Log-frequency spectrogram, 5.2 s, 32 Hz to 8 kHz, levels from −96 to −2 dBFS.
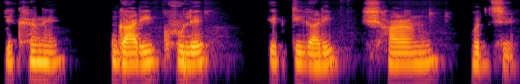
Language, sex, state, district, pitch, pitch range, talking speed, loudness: Bengali, male, West Bengal, North 24 Parganas, 130 Hz, 125-140 Hz, 80 wpm, -21 LUFS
